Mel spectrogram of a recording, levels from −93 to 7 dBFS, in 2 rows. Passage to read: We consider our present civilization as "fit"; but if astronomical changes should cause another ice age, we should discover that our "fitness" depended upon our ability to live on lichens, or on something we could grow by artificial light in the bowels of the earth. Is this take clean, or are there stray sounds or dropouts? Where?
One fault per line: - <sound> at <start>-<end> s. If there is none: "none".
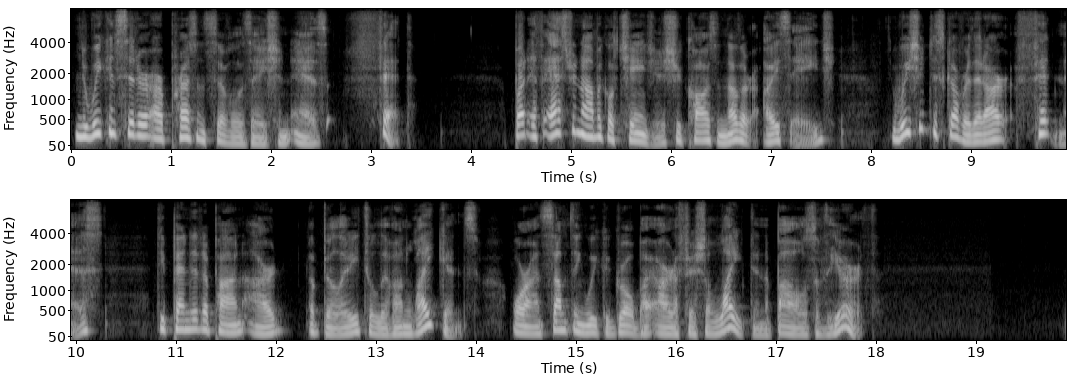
none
